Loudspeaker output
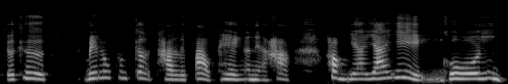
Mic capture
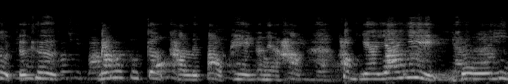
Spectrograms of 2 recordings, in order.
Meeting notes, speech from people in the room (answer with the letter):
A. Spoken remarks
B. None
A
